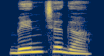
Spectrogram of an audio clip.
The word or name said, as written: ಬೆಂಚಗ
